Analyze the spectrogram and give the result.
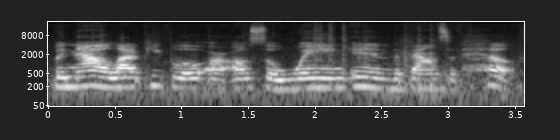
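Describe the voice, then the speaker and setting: A woman's voice: lowish voice, fairly even intonation, brisk, fairly bright tone. A woman speaking as an interview guest, explaining things in an earnest, emphatic way. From Nigerian background. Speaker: interview guest, hair care company founder. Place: radio studio. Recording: noisy room, distant mic.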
